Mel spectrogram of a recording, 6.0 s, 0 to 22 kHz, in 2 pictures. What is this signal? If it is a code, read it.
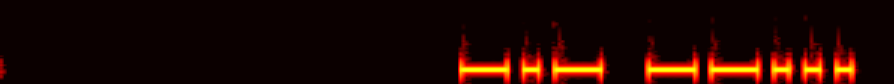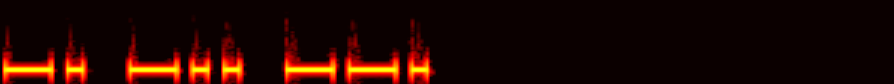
Morse code, heard as a keyed tone, about 22 wpm, 700 Hz. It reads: K7NDG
